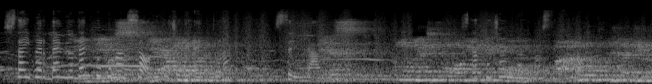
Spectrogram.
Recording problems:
murmuring crowd; very loud; throughout; 3 dB above the speech

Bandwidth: 14 kHz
